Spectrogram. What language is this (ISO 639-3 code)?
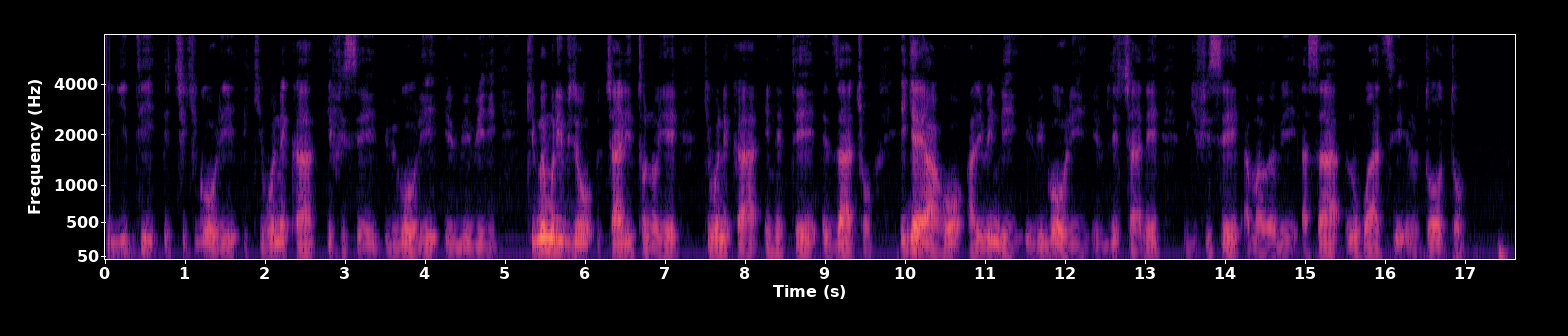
run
